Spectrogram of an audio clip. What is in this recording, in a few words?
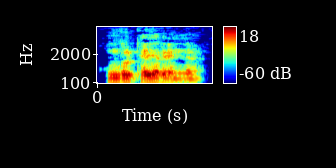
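name, Tamil, male; Tamil (formal); உங்கள் பெயர் என்ன?; ungal peyar enna?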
